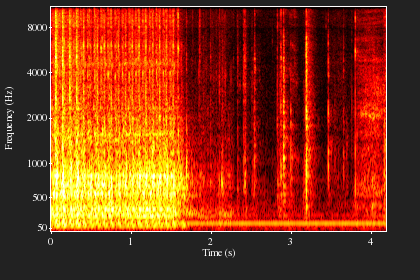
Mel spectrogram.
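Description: A sewing machine rattles rapidly while stitching a quilt-as-you-go Christmas stocking made from squares, then stops abruptly after about a second and a half, leaving a low hum and a few scattered clicks.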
